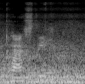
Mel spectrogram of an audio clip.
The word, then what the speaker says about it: pasty: It's pronounced pasty.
